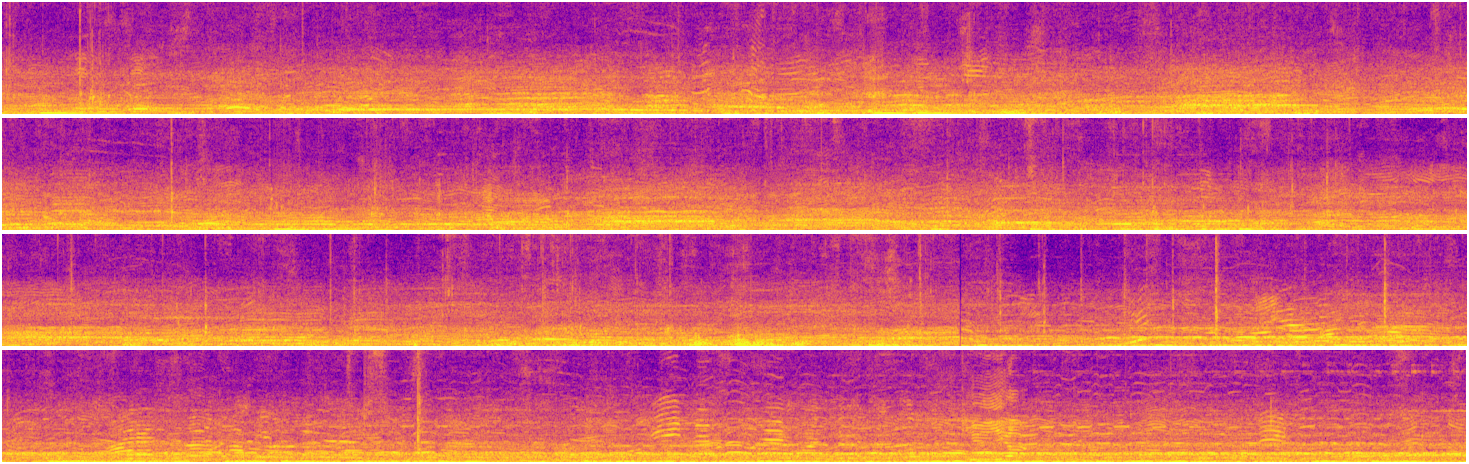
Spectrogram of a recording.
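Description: A large outdoor crowd chants and sings together.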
